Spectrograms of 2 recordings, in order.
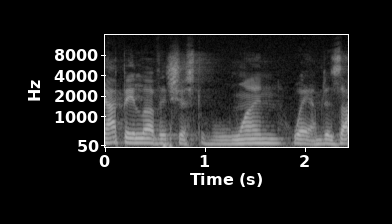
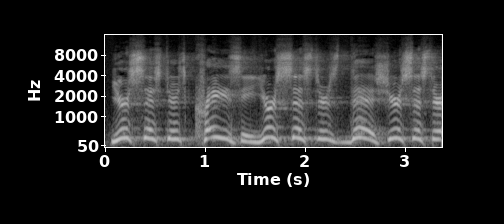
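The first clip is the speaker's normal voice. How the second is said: higher, slow, mock-whining complaint; whiny complaining; 9 semitones higher, slower than usual. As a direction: mimic a sulking boyfriend whining about her. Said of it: "he's crying to me, complaining".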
